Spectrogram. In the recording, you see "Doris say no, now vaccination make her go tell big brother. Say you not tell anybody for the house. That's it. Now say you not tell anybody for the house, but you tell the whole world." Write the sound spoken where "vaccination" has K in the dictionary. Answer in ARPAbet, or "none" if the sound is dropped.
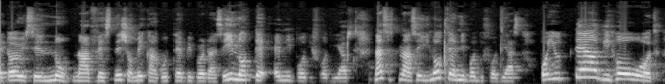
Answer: none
